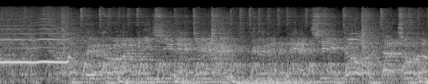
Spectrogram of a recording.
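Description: Live hip hop played loud through a concert PA, recorded from within the crowd. A held high note stops under a second in, then a heavy bass-driven beat comes in, with a rapper's voice over it.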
